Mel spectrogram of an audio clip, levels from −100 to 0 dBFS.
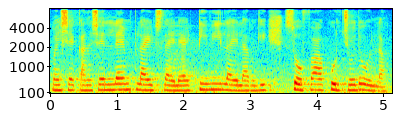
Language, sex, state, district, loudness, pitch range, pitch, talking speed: Konkani, female, Goa, North and South Goa, -16 LUFS, 180-200 Hz, 190 Hz, 105 wpm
